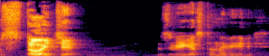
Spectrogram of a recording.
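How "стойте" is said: sharp, loud halt order; one forceful, ringing word; loud commanding cry. A narrator's reading. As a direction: shout to stop the whole crowd. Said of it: "крикнул он своим громким голосом".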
